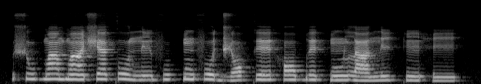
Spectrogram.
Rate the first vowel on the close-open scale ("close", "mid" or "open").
close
